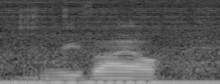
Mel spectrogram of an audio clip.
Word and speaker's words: revile: last word is revile revile uh is a verb second syllable is accented just think of the word vile when you think of revile because that's part of it something it's vile is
